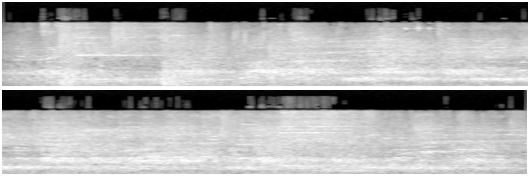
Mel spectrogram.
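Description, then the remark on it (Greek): A loud, dense crowd roars and shouts continuously, with scattered thumps and bangs breaking through the steady wall of voices, like an unruly mob in unrest; these riot sounds were inserted into a doctored video of an incident. “Μετά βγαίνει ένα βίντεο του περιστατικού το οποίο είναι παραποιημένο γιατί έχουν τοποθετηθεί μέσα στο βίντεο ήχοι εξέγερσης που μάλιστα μετά από χρόνια υπάρχει και η παραδοχή ότι αυτή η παραποίηση πράγματι συνέβη”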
